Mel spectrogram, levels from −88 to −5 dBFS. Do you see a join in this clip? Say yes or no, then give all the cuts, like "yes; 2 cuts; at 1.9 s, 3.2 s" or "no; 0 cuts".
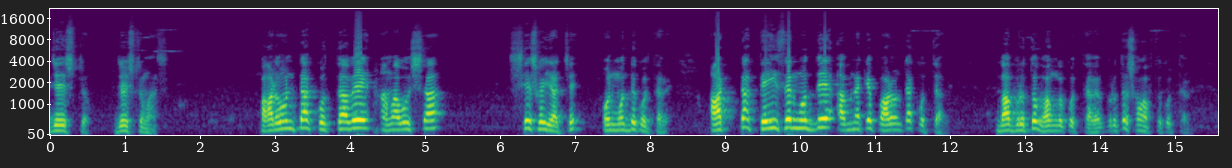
no; 0 cuts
